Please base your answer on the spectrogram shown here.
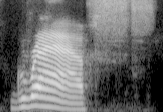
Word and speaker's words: graphs: Graphs, PH-nya bunyinya F. Graphs artinya grafik dalam bahasa Indonesia. Bacanya boleh graphs, boleh graph.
